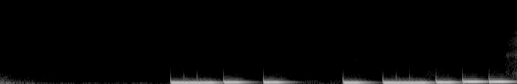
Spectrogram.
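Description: Deep, punchy amapiano log drum bass notes layered with a sub in a syncopated pattern, each a booming pitched thump with a short decay, played alone after a brief quiet start.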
